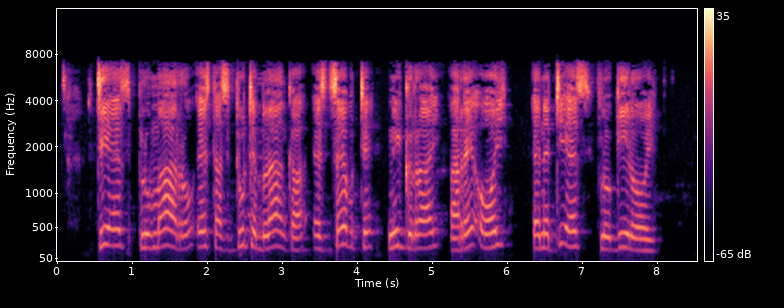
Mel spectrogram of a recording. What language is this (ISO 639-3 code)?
epo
